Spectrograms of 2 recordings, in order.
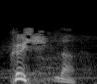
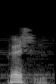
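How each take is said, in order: First: The name is called out with strong feeling. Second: The name is said flatly without feeling. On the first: The caller longs for the one being called. The speaker calls it right. "You're crying out, calling out" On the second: The name is repeated mechanically without longing. The speaker calls it wrong. "Not like this"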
